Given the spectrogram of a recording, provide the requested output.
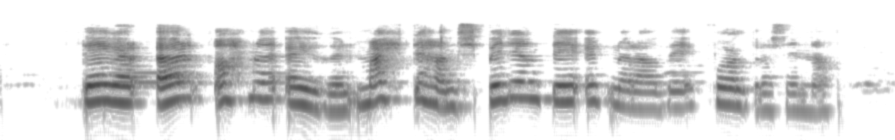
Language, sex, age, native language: Icelandic, female, 13, Icelandic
